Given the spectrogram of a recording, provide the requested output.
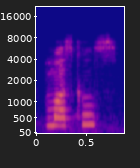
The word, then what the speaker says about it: muscles: okay number four number four is plural uh muscles muscles musle muscles muscles muscles uh see is not pronounce here number five it's a bones bones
